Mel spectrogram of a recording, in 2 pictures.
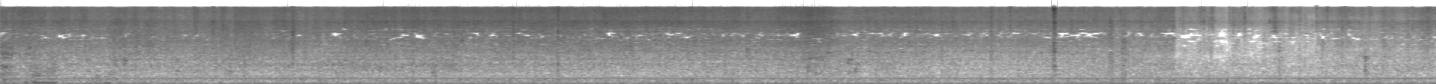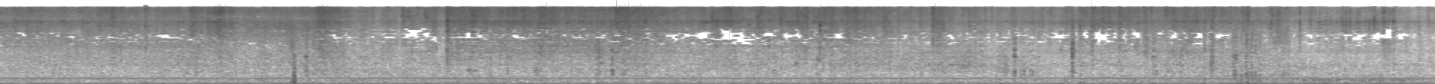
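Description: Coiled gopchang sizzling steadily in a frying pan over a wood fire, with one sharp click about ten seconds in.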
